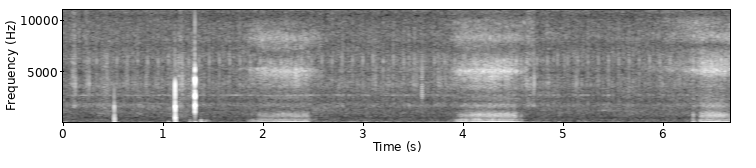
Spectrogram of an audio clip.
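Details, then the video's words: Sleeping cat snoring indoors, soft breathy rasps around two, four and six seconds, with a few sharp clicks early on in a quiet room. "Snoring cat"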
